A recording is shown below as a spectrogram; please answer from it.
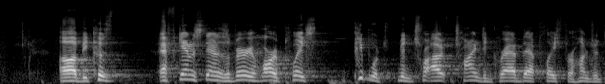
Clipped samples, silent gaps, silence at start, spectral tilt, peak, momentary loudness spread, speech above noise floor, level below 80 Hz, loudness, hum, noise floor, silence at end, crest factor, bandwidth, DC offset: under 0.1%; none; 0.6 s; -5 dB/octave; -2 dBFS; 12 LU; 32 dB; -58 dBFS; -22 LUFS; none; -54 dBFS; 0.05 s; 20 dB; 15 kHz; under 0.1%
